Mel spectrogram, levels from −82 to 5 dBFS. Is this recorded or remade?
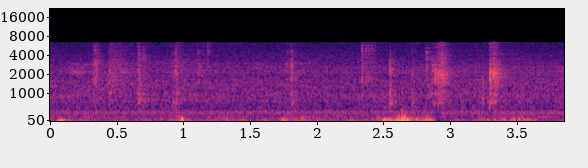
recorded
